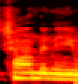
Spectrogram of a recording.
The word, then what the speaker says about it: Chandni: our last name is chandani uh and i guess when you're when you're speaking in hindi it's chandni when the way you pronounce it so um i think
